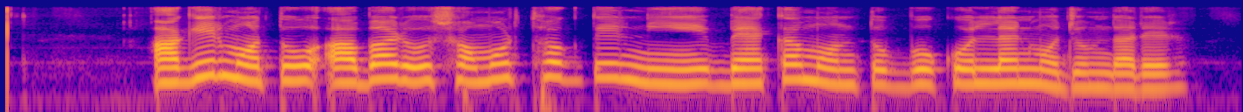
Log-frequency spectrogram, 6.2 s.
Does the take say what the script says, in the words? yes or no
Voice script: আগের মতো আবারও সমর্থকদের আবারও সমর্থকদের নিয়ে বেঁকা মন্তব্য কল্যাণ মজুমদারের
no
